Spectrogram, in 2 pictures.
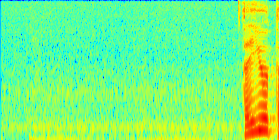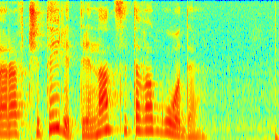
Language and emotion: Russian, neutral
